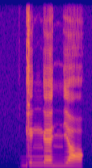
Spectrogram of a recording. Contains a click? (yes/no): no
